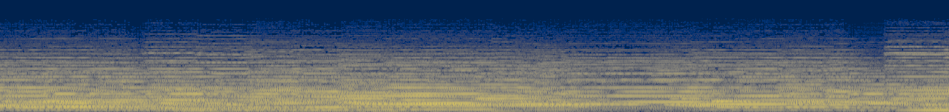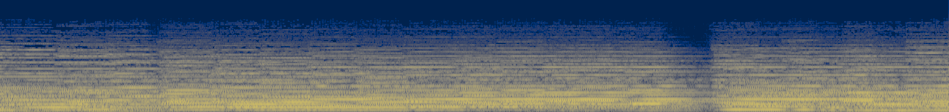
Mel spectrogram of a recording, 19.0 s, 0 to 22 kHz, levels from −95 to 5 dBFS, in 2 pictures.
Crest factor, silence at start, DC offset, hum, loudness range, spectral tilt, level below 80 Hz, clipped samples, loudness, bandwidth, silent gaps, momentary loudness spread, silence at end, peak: 14 dB; 0 s; under 0.1%; none; 3 LU; -9 dB/octave; -36 dBFS; under 0.1%; -18 LUFS; 6.2 kHz; none; 5 LU; 0 s; -4 dBFS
